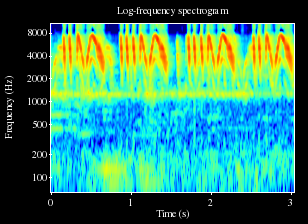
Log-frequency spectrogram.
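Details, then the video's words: Bar-winged prinia singing, played to restore a downcast bird's spirit: shrill, buzzy stuttering phrases of up-and-down notes, four bursts in quick succession over faint low noise. "bikin ciblek gunung Ngetop || down mental bangkitkan lagi"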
